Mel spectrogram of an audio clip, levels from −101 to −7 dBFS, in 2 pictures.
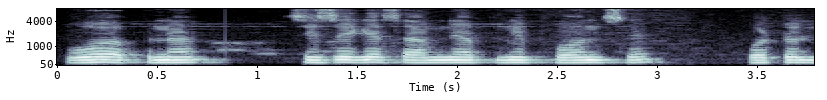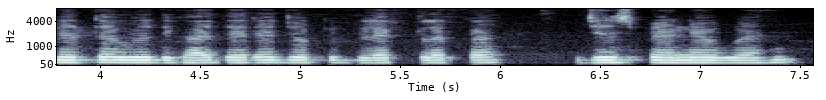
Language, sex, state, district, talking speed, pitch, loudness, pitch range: Hindi, male, Jharkhand, Sahebganj, 190 wpm, 140 Hz, -16 LUFS, 135-145 Hz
